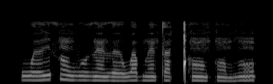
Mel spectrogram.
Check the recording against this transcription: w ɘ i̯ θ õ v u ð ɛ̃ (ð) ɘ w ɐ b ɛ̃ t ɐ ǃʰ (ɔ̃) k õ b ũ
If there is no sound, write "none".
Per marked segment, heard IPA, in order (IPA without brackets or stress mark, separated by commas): ð, õ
